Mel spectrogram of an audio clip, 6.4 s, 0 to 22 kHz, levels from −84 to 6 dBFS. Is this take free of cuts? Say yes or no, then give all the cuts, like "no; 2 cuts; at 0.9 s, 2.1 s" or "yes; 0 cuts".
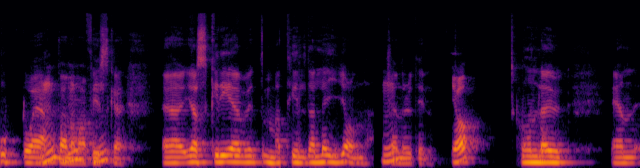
no; 2 cuts; at 2.6 s, 3.7 s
